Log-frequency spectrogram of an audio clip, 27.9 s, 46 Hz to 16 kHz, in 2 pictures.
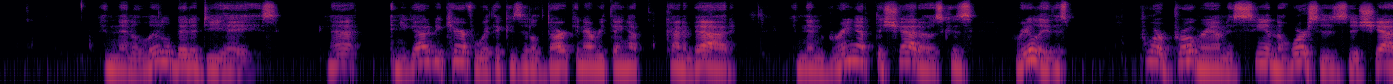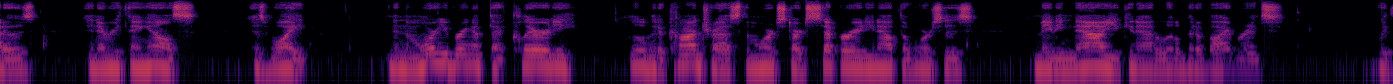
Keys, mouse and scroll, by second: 8.8-14.7 drag, 18.4-19.4 drag, 25.1-27.3 drag.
